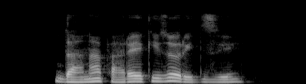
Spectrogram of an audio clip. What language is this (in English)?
Central Kurdish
